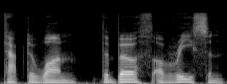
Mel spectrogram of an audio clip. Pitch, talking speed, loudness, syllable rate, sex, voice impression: 95 Hz, 130 wpm, -20 LUFS, 4.6 syllables/s, male, very masculine, very adult-like, very middle-aged, very thick, slightly tensed, powerful, slightly bright, slightly hard, slightly muffled, slightly fluent, cool, intellectual, sincere, very calm, mature, very friendly, reassuring, slightly unique, wild, sweet, slightly lively, kind, slightly modest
